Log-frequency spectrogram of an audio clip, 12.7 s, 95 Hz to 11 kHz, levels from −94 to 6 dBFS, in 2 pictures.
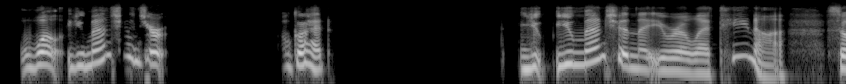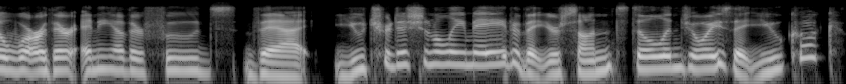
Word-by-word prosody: Well, 265 +4 +2
you 260 +2 -3
mentioned 365 - -2
your 290 -1 +3 0.9
Oh, 255 - -11
go 275 +2 +4
ahead. 220 -7 -1 1.4
You 230 +2 0
you 290 +3 +2
mentioned 310 - +1
that 220 - -3
you 210 - -2
were 205 - 0
a 190 - +1
Latina, 180 - -4 0.3
so 225 -2 +2
were 205 -1 +3
are - - +5
there 210 0 +2
any 220 +1 -1
other 205 -3 -1
foods 205 -2 -5
that 160 -3 +3 0.2
you 175 +9 -3
traditionally 290 +2 -2
made 285 +2 +2
or 295 - +1
that - - +3
your 175 +2 -1
son 185 +7 -1
still 225 -1 +1
enjoys 235 +2 +2
that - - +4
you 190 - -2
cook? 425 - -6
230 Hz, 165 wpm, -24 LUFS, 205-290 Hz, 1.4 s, are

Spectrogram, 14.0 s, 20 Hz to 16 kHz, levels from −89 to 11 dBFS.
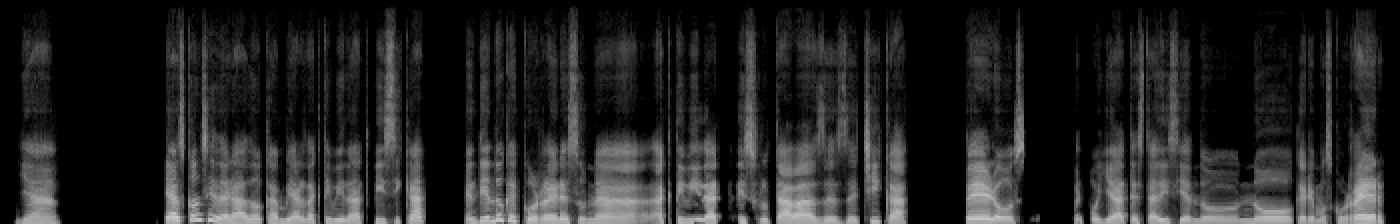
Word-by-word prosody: Ya. 200 -1 -3 1.1
¿Y - - +5
has 275 +1 +6
considerado 220 - +2
cambiar 200 -3 -1
de 215 - -1
actividad 190 -5 -2
física? 225 +6 -1 0.4
Entiendo 275 +11 +1
que 300 - +1
correr 210 0 +2
es 225 +1 0
una 210 -6 -1
actividad 215 -2 +1
que 240 - -7
disfrutabas 185 -3 +2
desde 180 0 -4
chica, 210 -5 -1 0.6
pero 230 -6 +5
si 190 - -4
el 420 - -37 0.3
cuerpo 215 -1 -7
ya 195 -2 +1
te 195 - -7
está 200 -1 -3
diciendo: 185 -4 -4
"No 190 0 -1
queremos 175 -1 -4
correr", 215 +8 +3
205 Hz, 125 wpm, -19 LUFS, 190-220 Hz, 1.1 s, has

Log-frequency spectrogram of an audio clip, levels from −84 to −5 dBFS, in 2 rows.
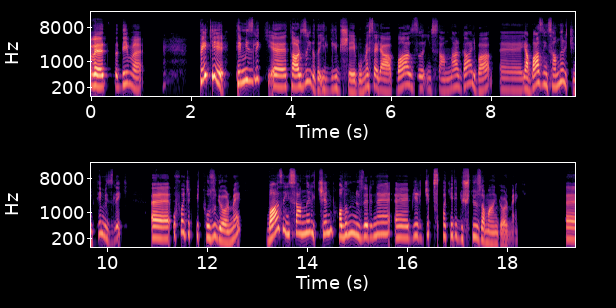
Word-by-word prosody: Evet, 215 -1 +8
de 210 +1 -4
değil 255 +2 0
mi? 195 -6 -1 1.2
Peki, 450 +2 +7 0.2
temizlik, 320 +6 -1
eee, 210 -1 +3
tarzıyla 220 +5 +3
da 180 - -3
ilgili 185 +2 -10
bir 155 - -12
şey 155 -1 -1
bu. 150 - -7
Mesela, 180 -6 -2
bazı 205 0 -1
insanlar 180 +3 -8
galiba, 205 -5 -3 0.2
eee, - - -12 0.4
ya, 185 -2 +2
bazı 255 +3 +5
insanlar 230 +6 -4
için 160 - -11
temizlik, 280 - -8 0.5
eee, 205 -1 +5
ufacık 265 0 -6
bir 235 - -8
tozu 225 0 -3
görmek, 175 +2 -1 0.5
bazı 360 -1 +7
insanlar 285 0 0
için 275 +3 -3
halının 260 +5 +1
üzerine, 240 +4 -2
eee, 215 0 -2
bir 230 -4 -7
cips 255 +2 -4
paketi 235 -1 -8
düştüğü 220 +2 -3
zaman 155 -7 -3
görmek. - - -10 0.8
Eee, 100 - -1
220 Hz, 125 wpm, -24 LUFS, 200-265 Hz, 1.2 s, Evet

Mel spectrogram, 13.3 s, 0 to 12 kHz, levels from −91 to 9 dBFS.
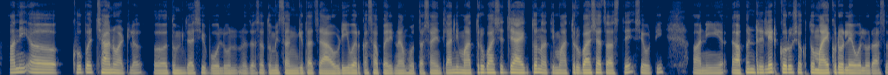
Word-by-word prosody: आणि 160 +5 -1
अ, 135 -3 +2 0.3
खूपच 140 +1 -2
छान 125 -1 +4
वाटलं 120 +1 -3 0.2
अ, 110 0 0
तुमच्याशी 115 +2 -2
बोलून, 110 +1 -4
जसं 110 +2 -5
तुम्ही 110 0 -1
संगीताच्या 110 0 0
आवडीवर 110 +2 +1
कसा 115 0 -2
परिणाम 110 0 -1
होतो 110 0 -4
सांगितला 110 +1 -2
आणि 125 +2 +1
मातृभाषेत 130 +2 +1
जे 140 - +5
ऐकतो 125 +3 +3
ना, 140 -5 +2
ती 125 - -2
मातृभाषाच 120 +2 +2
असते 135 +7 -1
शेवटी 120 +5 -4 0.5
आणि 115 +2 -2
आपण 120 +5 +2
रिलेट 145 +4 +3
करू 145 -2 +5
शकतो 135 0 0
मायक्रो 125 +2 +5
लेव्हलवर 115 -2 +1
असं 120 +3 -8
115 Hz, 150 wpm, -26 LUFS, 110-130 Hz, 0.5 s, जे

